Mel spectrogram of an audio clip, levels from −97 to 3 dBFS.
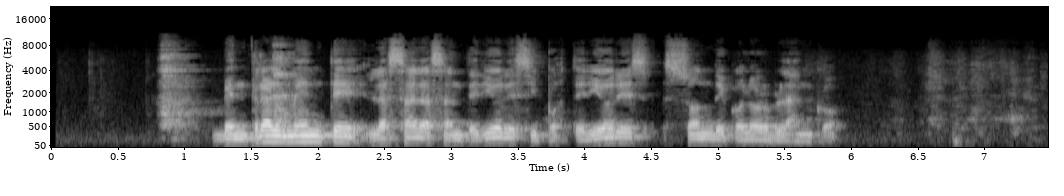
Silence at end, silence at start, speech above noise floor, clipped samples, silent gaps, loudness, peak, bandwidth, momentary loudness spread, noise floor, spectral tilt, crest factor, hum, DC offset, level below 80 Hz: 0.25 s; 0.8 s; 44 dB; under 0.1%; none; -24 LUFS; -4 dBFS; 9.8 kHz; 14 LU; -67 dBFS; -5 dB/octave; 20 dB; none; under 0.1%; -66 dBFS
